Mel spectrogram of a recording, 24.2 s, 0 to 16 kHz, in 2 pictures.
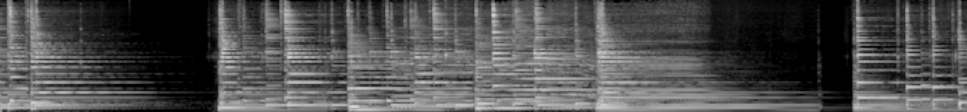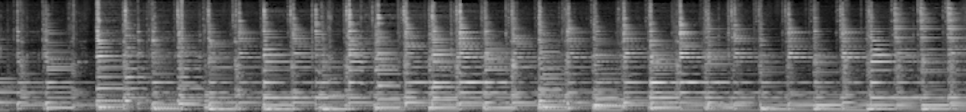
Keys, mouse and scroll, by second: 2.0-2.5 shift+middle drag, 2.5-3.1 scroll down 1, 3.8-12.1 drag, 15.6 g, 16.1 shift+middle click, 16.5 g, 17.2-18.3 drag, 19.2-20.3 drag, 20.7 click, 20.9 g, 21.7 g, 22.3 Tab, 22.6 click.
